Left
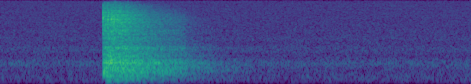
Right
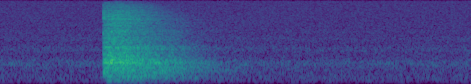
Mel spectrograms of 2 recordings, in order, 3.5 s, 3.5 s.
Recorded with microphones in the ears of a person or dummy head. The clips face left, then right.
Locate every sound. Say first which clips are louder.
0.8 s a gunshot: left 3 dB; 50° left (ahead or behind), 2.5 m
